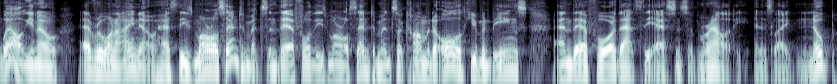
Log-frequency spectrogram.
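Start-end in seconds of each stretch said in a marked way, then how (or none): none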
